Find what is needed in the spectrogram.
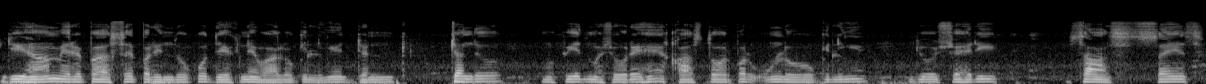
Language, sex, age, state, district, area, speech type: Urdu, male, 60+, Uttar Pradesh, Rampur, urban, spontaneous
